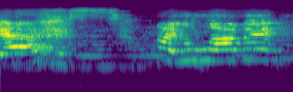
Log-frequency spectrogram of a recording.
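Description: A song playing: a high singing voice holding gliding notes over backing music, in two phrases.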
